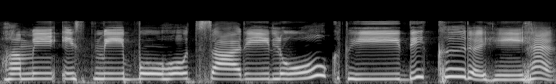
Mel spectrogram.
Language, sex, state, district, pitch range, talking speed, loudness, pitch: Hindi, female, Punjab, Fazilka, 245-265 Hz, 95 wpm, -13 LUFS, 255 Hz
